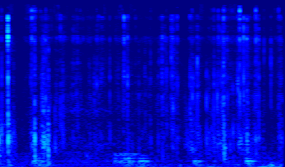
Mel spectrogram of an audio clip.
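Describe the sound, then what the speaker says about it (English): A plastic bag handled up close while making beaded leather earrings in a cold garage, quiet irregular crinkles and rustles in short bursts with no talking. "Anybody else mess with plastic bags that have oodles of trouble, especially when you turn the camera on?"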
